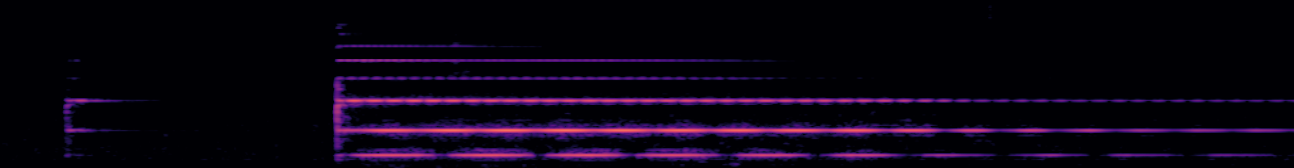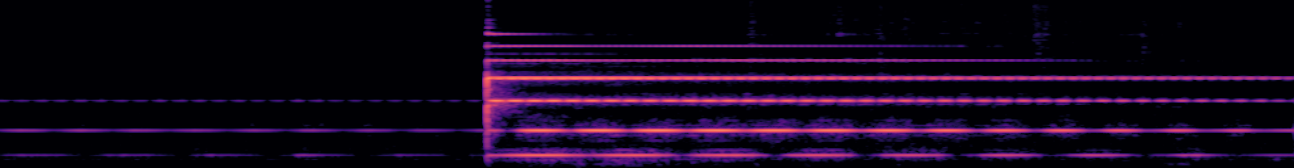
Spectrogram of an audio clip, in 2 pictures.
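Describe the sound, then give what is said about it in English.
A meditation bell is invited three times to begin a brief guided meditation: a soft first tap, then two full strikes whose bright, layered tones hum and pulse as they slowly fade. No one speaks. “And so I'm going to invite the bell three times and guide us just in a brief drop-in to coming back to our home within.”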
